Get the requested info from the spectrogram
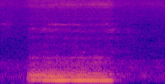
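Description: A low, steady hummed "mm" from a person's voice, lasting about a second and holding one pitch.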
